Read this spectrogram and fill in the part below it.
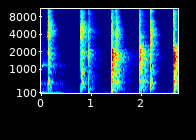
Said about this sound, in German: So, jetzt klatschen wir mal in die Hände.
